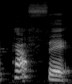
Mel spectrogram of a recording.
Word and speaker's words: café: Exemplo aqui da palavra café. O fé é a sílaba tônica, tá?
